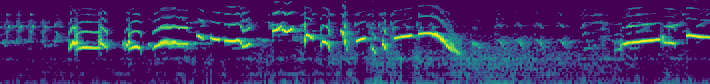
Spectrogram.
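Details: Lure song of the Oriental magpie-robin (kacer poci), used to provoke fighting and nonstop singing. Clear whistled phrases with a long downward swoop, then a pause and another bright whistled burst.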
